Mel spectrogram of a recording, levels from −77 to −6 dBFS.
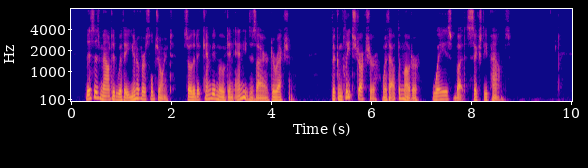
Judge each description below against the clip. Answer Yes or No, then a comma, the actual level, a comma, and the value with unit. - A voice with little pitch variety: No, average, 5.0 semitones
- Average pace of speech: Yes, average, 160 wpm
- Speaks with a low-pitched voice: Yes, low, 105 Hz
